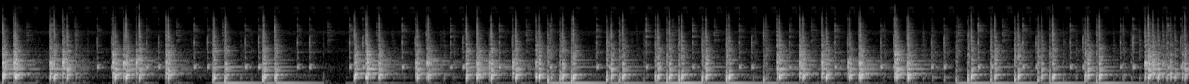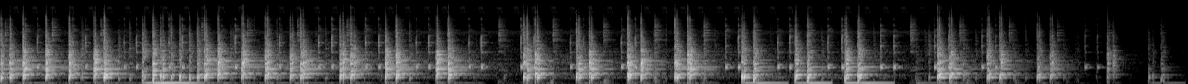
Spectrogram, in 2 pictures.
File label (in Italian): percussioni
